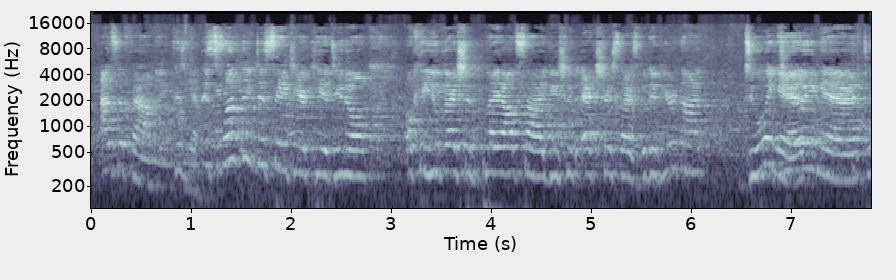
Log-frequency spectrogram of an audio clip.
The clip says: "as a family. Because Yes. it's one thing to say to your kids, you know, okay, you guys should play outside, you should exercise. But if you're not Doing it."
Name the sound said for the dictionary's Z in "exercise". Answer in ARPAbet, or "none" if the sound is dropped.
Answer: Z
